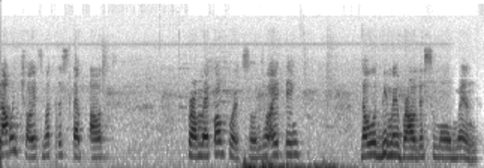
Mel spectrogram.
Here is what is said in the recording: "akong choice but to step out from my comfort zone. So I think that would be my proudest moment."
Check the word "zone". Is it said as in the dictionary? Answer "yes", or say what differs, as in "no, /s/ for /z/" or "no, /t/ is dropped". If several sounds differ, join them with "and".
no, /s/ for /z/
